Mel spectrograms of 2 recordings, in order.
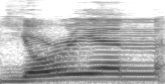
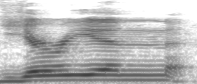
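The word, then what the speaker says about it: Yorion: But yeah, I've heard Yorian. I've heard Yurian. I personally don't support any of those pronunciations. I think Urian is... It just seems the best to me by far.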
